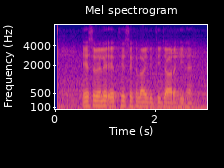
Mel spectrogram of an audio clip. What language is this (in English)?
Punjabi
